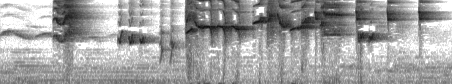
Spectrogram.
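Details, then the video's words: Oriental magpie-robin song used as a lure to get other magpie-robins singing; a whistled note and short burst, then fast continuous rich warbling of buzzy and clear whistled notes, low hum behind. "pancingan kacer bikin lawan dijamin ampuh"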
